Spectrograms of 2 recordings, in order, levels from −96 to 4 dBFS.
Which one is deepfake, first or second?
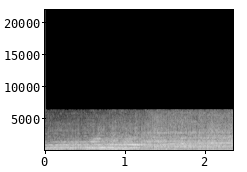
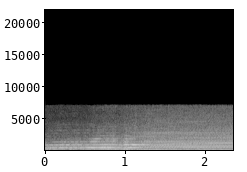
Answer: first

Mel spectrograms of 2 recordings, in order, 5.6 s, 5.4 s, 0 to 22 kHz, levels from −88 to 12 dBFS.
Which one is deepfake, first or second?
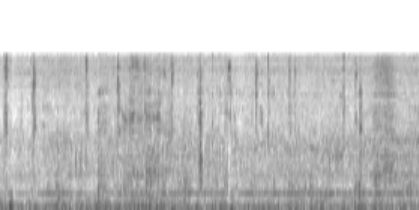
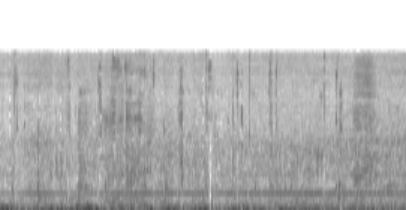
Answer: first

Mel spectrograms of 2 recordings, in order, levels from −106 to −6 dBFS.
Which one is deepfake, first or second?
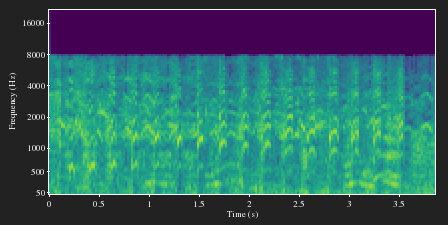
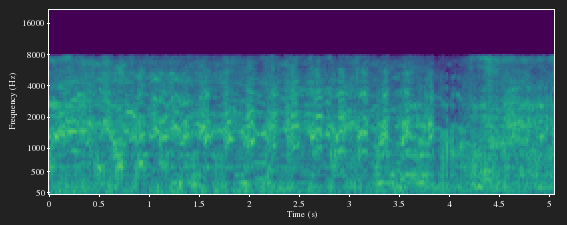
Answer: second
